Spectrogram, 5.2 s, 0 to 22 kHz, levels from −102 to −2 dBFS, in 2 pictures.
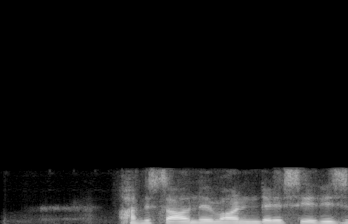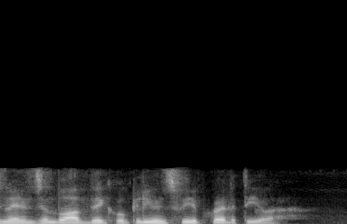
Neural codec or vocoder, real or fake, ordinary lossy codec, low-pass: codec, 16 kHz in and 24 kHz out, 0.6 kbps, FocalCodec, streaming, 2048 codes; fake; AAC, 32 kbps; 5.4 kHz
